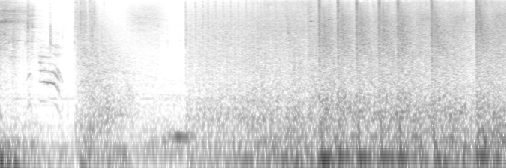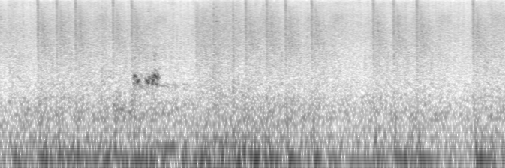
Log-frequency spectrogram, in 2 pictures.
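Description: Gunfire in the video game Mass Effect as a body is shot repeatedly, with a rapid string of sharp, loud shots over a constant rumbling game background.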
